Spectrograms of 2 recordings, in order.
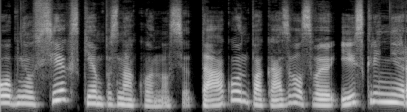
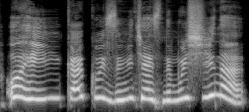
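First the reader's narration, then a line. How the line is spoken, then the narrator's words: Squeal. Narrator (Russian): взвизгнула Дуська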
